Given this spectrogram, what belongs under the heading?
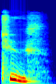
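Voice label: "tooth", British English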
